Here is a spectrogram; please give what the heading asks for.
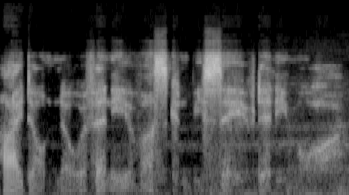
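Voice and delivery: quiet character voice. As Stone runs away, answering Venisi's question: very quiet, under breath. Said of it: "he just just says very quietly".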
